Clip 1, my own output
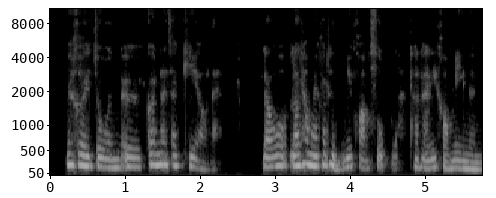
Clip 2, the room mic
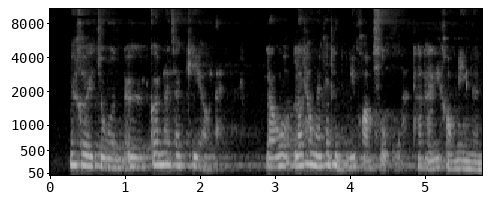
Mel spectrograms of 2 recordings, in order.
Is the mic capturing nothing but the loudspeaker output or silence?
Yes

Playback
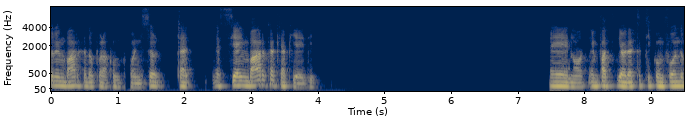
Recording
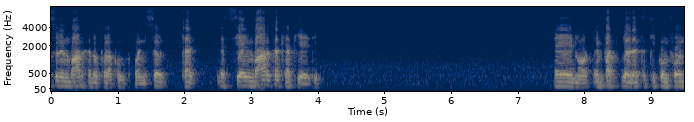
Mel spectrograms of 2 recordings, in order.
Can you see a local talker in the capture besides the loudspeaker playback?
No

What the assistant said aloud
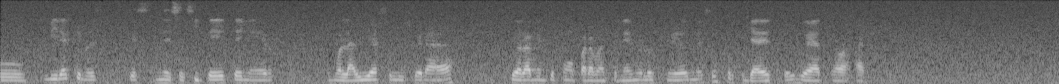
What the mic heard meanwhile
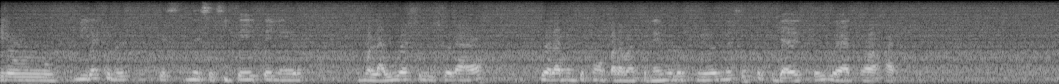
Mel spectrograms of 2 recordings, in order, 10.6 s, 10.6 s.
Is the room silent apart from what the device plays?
Yes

